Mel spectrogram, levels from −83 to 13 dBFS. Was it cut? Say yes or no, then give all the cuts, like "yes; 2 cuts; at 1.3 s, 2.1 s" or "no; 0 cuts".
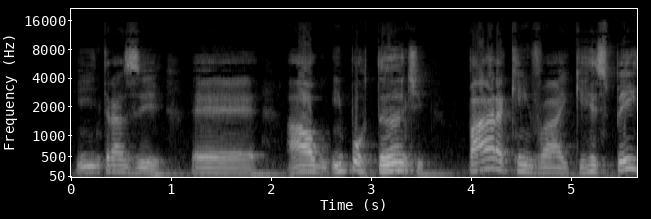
yes; 2 cuts; at 2.6 s, 3.9 s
